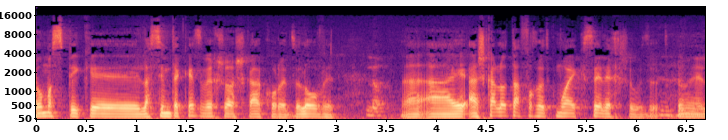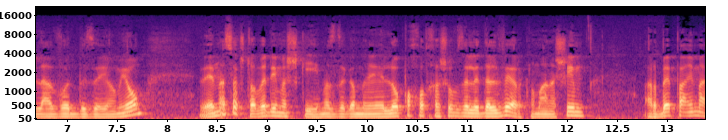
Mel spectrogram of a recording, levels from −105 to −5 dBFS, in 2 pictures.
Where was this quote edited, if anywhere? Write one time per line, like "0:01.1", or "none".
none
